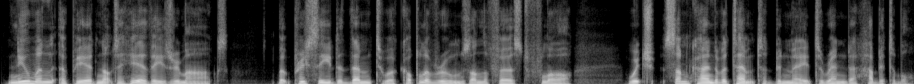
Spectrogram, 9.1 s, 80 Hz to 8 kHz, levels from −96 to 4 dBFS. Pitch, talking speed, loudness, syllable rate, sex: 105 Hz, 195 wpm, -21 LUFS, 5.5 syllables/s, male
